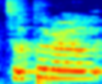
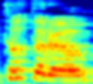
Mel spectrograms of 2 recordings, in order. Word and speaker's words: Totoro: And Totoro is a mispronunciation of Tororu, which is troll, as they would say it in Japanese.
